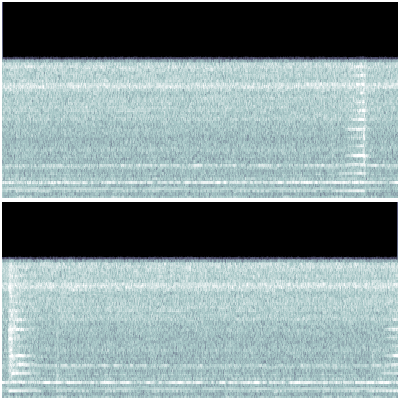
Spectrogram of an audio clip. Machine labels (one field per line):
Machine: slide rail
